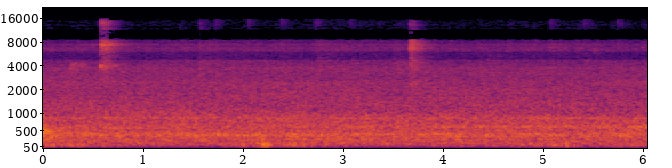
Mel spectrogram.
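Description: A steady rushing noise with no clear pitch, broken by two faint clicks, one about half a second in and one a few seconds later.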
